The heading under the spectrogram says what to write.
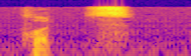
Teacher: And finally with put, very simple, t, voiceless, so followed by also voiceless s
